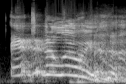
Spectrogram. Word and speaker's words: antediluvian: I think I'm pronouncing this right. Antediluvian. – Antediluvian! A N T E D I L U V I A N, antediluvian.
